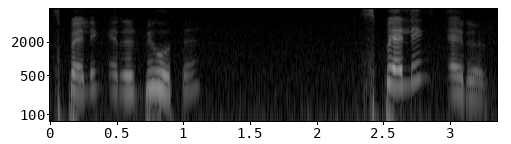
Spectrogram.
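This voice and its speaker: A woman with an Indian accent and a high, animated voice teaches an online exam-prep lecture at an unhurried pace, and the audio is poor. She explains patiently in a mix of Hindi and English, checking in with "right?".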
